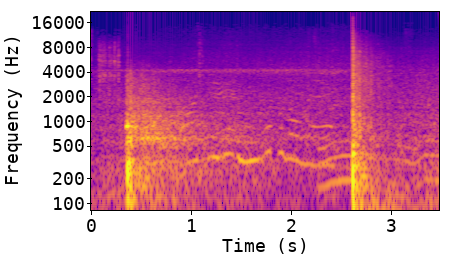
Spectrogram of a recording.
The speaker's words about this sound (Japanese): 花火の真ん中にもう一個花火あったじゃないですか。八重神っていうんですよ、花火。八重神で、なおかついろんな色がパパパッとあったからしてたよね。八重神変化菊っていうね、種類のね、花火なんですね。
